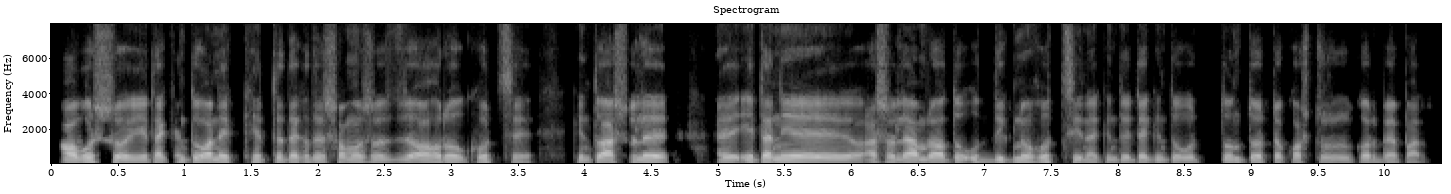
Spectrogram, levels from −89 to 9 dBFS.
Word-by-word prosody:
অবশ্যই। 150 Hz, -5 st, +3 dB
এটা 145 Hz, -, +1 dB
কিন্তু 165 Hz, -1 st, -4 dB
অনেক 160 Hz, +1 st, +2 dB
ক্ষেত্রে 165 Hz, +2 st, -3 dB
দেখা 160 Hz, -1 st, +1 dB
যায় 165 Hz, -, -1 dB
সমস্যা 160 Hz, +2 st, -1 dB, 0.2 s
যে -, -, -1 dB
অহরহ 160 Hz, +5 st, +2 dB
ঘটছে। 155 Hz, +2 st, -4 dB, 0.4 s
কিন্তু 145 Hz, -1 st, -5 dB
আসলে 165 Hz, +3 st, 0 dB, 0.6 s
এই 145 Hz, -, +3 dB
এটা 160 Hz, +1 st, +4 dB
নিয়ে 165 Hz, -1 st, +6 dB, 0.5 s
আসলে 145 Hz, +5 st, -2 dB
আমরা 150 Hz, +1 st, +1 dB
অত -, -, -10 dB
উদ্বিগ্ন 160 Hz, +3 st, -4 dB, 0.2 s
হচ্ছি 155 Hz, -2 st, -3 dB
না। -, -, -2 dB
কিন্তু 135 Hz, 0 st, -9 dB
এটা 150 Hz, -, -1 dB
কিন্তু 155 Hz, 0 st, -5 dB
অত্যন্ত 160 Hz, +4 st, -6 dB
একটা -, -, -4 dB
কষ্টকর 130 Hz, -4 st, -4 dB
ব্যাপার। -, -, -5 dB
155 Hz, 165 wpm, -24 LUFS, 140-160 Hz, 0.6 s, নিয়ে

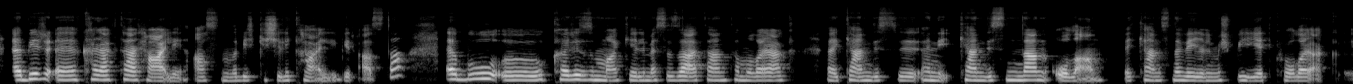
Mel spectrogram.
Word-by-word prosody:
eee, 205 Hz, 0 st, +6 dB
bir, 255 Hz, 0 st, +5 dB
eee, 210 Hz, -3 st, +2 dB
karakter 210 Hz, -1 st, +2 dB
hâli 170 Hz, -5 st, +2 dB
aslında, 175 Hz, 0 st, -7 dB
bir 180 Hz, 0 st, -6 dB
kişilik 195 Hz, -1 st, -5 dB
hâli -, -, -4 dB
biraz -, -, -7 dB
da. 345 Hz, -, +1 dB, 0.5 s
Aaa, 235 Hz, -2 st, +4 dB
bu, 250 Hz, -2 st, +3 dB
ııı, 200 Hz, +2 st, +2 dB
karizma 210 Hz, -4 st, +2 dB
kelimesi 190 Hz, +1 st, -3 dB
zaten 190 Hz, 0 st, +2 dB
tam 190 Hz, -1 st, -4 dB
olarak, 185 Hz, +1 st, +1 dB, 0.4 s
eee, 180 Hz, -1 st, -2 dB
kendisi, 180 Hz, -2 st, -2 dB
hani, 190 Hz, -3 st, -3 dB
kendisinden 195 Hz, +1 st, +3 dB
olan 185 Hz, +3 st, 0 dB, 0.2 s
ve 180 Hz, 0 st, -7 dB
kendisine 190 Hz, 0 st, -2 dB
verilmiş 180 Hz, +1 st, -2 dB
bir 190 Hz, -, -3 dB
yetki 170 Hz, +1 st, -4 dB
olarak 175 Hz, -, -1 dB
190 Hz, 135 wpm, -21 LUFS, 180-205 Hz, 0.5 s, eee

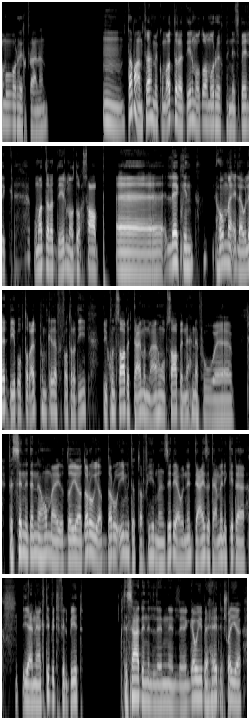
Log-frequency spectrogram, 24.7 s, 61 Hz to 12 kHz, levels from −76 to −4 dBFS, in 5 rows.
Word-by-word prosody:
مُرهق 125 Hz, -3 st, -5 dB
فعلًا. 105 Hz, +2 st, -7 dB, 1.1 s
إمم، 120 Hz, -3 st, -3 dB
طبعًا 145 Hz, -, +4 dB
فاهمِك 135 Hz, -4 st, 0 dB
ومقدر 140 Hz, +4 st, +2 dB
قدّ 115 Hz, +1 st, -4 dB
إيه 130 Hz, -, +1 dB
الموضوع 130 Hz, -2 st, -2 dB
مُرهق 120 Hz, -1 st, -3 dB
بالنسبة 110 Hz, 0 st, -4 dB
لِك، 115 Hz, -2 st, -7 dB, 0.4 s
ومقدر 130 Hz, +3 st, +2 dB
قدّ 120 Hz, -2 st, -12 dB
إيه 115 Hz, -, +1 dB
الموضوع 120 Hz, -1 st, -3 dB
صعب. 115 Hz, -3 st, +4 dB, 0.4 s
آآ، 110 Hz, -1 st, +5 dB
لكن 130 Hz, -1 st, +3 dB, 0.5 s
هُم 140 Hz, +3 st, +2 dB
الأولاد 125 Hz, +2 st, +1 dB
بيبقوا 120 Hz, +1 st, -2 dB
بطبيعتهم 130 Hz, +3 st, -2 dB
كده 130 Hz, +1 st, -2 dB
في -, -, -15 dB
الفترة 115 Hz, -3 st, -6 dB
دي 120 Hz, +5 st, -6 dB, 0.3 s
بيكون 115 Hz, +5 st, -5 dB
صعب 130 Hz, +1 st, +5 dB
التعامل 115 Hz, +1 st, -1 dB
معاهم، 110 Hz, +2 st, -3 dB
وصعب 120 Hz, +2 st, 0 dB
إن 110 Hz, 0 st, -3 dB
إحنا 110 Hz, -1 st, -6 dB
في 105 Hz, -, -12 dB
و 100 Hz, 0 st, -7 dB, 0.8 s
في -, -, -15 dB
السن 130 Hz, +3 st, +3 dB
ده 130 Hz, -, +1 dB
إن 130 Hz, 0 st, -2 dB
هُم 125 Hz, +1 st, -1 dB
يقد 110 Hz, 0 st, -2 dB
يقدروا 115 Hz, +4 st, +3 dB
يقدّروا 115 Hz, +4 st, -2 dB
قيمة 130 Hz, +1 st, -3 dB
الترفيه 110 Hz, +3 st, -6 dB
المنزلي 115 Hz, +5 st, -2 dB
أو 105 Hz, +1 st, -3 dB
إن 110 Hz, +2 st, -5 dB
أنتِ 120 Hz, -1 st, -5 dB
عايزة 115 Hz, +3 st, +1 dB
تعملي 115 Hz, +3 st, -4 dB
كده 115 Hz, -3 st, -2 dB, 0.5 s
يعني 110 Hz, -2 st, +2 dB
activity 130 Hz, -1 st, -3 dB
في 120 Hz, -, -3 dB
البيت 120 Hz, +3 st, -1 dB, 0.8 s
تساعد 135 Hz, -2 st, +6 dB
إن 120 Hz, -1 st, 0 dB
ال 110 Hz, -1 st, -5 dB
إن 110 Hz, +1 st, -2 dB
الجو 105 Hz, +4 st, -1 dB
يبقى 130 Hz, -4 st, 0 dB
هادي 125 Hz, +2 st, -1 dB
شوية. 120 Hz, -1 st, +1 dB
120 Hz, 160 wpm, -25 LUFS, 110-125 Hz, 1.1 s, تساعد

